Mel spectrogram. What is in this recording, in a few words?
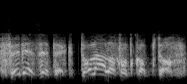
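Hungarian aircraft damaged mood low, speech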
